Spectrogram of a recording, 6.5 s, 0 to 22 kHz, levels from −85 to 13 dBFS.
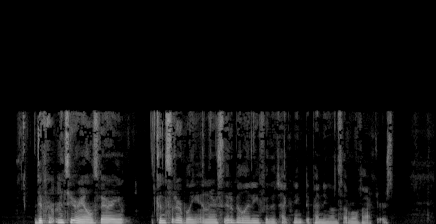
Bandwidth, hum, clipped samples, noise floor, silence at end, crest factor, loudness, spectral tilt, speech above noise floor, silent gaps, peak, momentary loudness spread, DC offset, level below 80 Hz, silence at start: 11.5 kHz; none; under 0.1%; -64 dBFS; 0.65 s; 20 dB; -24 LUFS; -6 dB/octave; 40 dB; none; -6 dBFS; 13 LU; under 0.1%; -60 dBFS; 0.35 s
